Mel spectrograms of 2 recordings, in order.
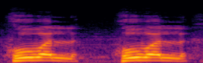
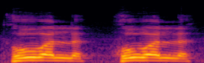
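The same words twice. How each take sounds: No difference in how they are said.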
